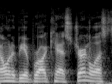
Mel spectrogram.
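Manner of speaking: ordinary talk, nothing marked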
